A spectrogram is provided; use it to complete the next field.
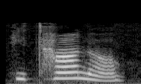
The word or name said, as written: gitano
